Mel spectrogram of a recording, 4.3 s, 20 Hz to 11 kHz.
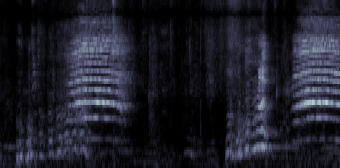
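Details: Goat named Okayu bleating while giving birth to two kids at Yoshigake farm in Japan on 3 May 2023, watched by volunteers; two long harmonic bleats with a quieter wavering cry between, soft voices nearby.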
